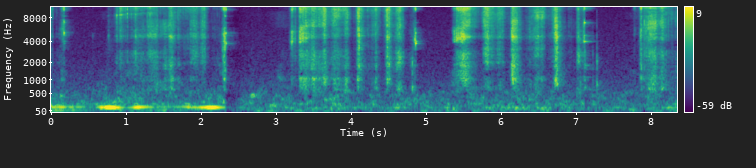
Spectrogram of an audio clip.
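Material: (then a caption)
Apple flesh. A small knife scrapes and peels the skin from the side of a carved solid red apple held in one hand. Bright, crisp scraping and shaving strokes come in irregular bursts, with a low hum underneath for the first two seconds.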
